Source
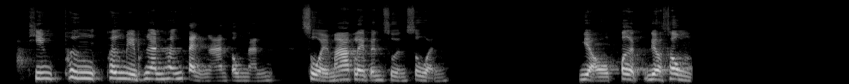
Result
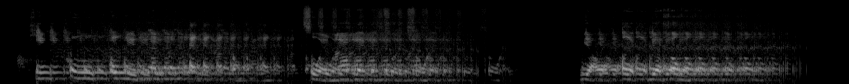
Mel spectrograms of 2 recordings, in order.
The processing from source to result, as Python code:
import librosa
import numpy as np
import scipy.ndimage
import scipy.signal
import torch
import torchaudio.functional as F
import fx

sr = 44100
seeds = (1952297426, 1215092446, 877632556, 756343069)

y = fx.high_shelf(x, sr, hz=4800.0, db=8.5)
y = fx.hum_notches(y, sr, base_hz=50, count=6)
y = fx.env_flanger(y, sr, rest_ms=9.4, full_db=-17.0)
y = fx.comb_fb(y, sr, f0_hz=210.0, decay_s=0.94, harmonics='all', damping=0.0, mix_pct=30)
y = fx.dynamic_eq(y, sr, hz=440.0, q=1.8, threshold_db=-34.0, ratio=4.0, max_db=-4)
y = fx.fixed_phaser(y, sr, hz=800.0, stages=4)
y = fx.doubler(y, sr, ms=16.0, db=-13.0)
y = y + 10.0 ** (-10.5 / 20.0) * np.pad(y, (int(728 * sr / 1000.0), 0))[:len(y)]
y = fx.echo_crushed(y, sr, ms=135, feedback_pct=80, bits=7, wet_db=-5)
y = F.gain(torch.from_numpy(y), -7.0).numpy()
